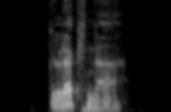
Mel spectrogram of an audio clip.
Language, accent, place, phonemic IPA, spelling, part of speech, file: German, Germany, Berlin, /ˈɡlœknɐ/, Glöckner, noun / proper noun, De-Glöckner.ogg
- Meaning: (noun) bell-ringer; campanologist; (proper noun) a surname originating as an occupation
